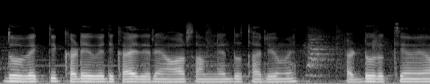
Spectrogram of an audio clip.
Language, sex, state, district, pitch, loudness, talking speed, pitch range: Hindi, male, Uttar Pradesh, Lucknow, 130 Hz, -14 LUFS, 235 wpm, 125-130 Hz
